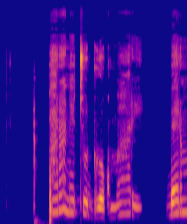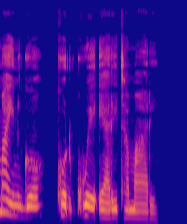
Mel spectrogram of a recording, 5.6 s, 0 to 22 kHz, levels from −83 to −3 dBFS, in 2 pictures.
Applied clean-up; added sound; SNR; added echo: classical method spectral subtraction.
